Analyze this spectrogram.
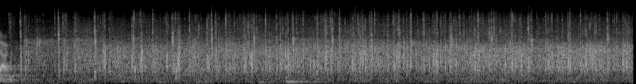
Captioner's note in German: Applaus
